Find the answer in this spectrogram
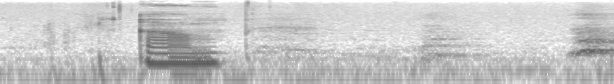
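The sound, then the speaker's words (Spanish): A dog lets out one loud bark, followed by a quieter, shorter yelp near the end over faint background noise. “no este perro comienza a ladrar lo que me faltaba”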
